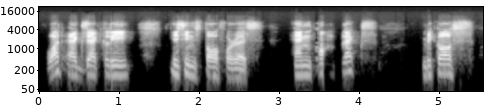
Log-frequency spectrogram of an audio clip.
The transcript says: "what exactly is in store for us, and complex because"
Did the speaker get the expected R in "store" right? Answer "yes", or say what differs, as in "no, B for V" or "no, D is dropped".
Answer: no, L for R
